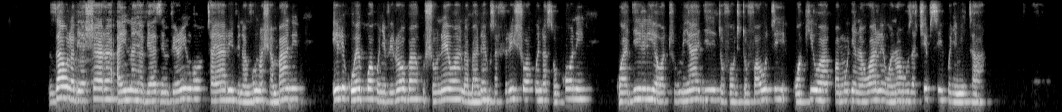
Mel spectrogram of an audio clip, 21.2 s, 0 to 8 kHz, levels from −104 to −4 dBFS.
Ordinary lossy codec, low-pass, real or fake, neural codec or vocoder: Opus, 24 kbps; 7.2 kHz; fake; codec, 16 kHz, 8 kbps, FreqCodec, larger model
